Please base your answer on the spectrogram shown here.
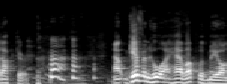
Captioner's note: laughter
